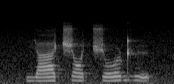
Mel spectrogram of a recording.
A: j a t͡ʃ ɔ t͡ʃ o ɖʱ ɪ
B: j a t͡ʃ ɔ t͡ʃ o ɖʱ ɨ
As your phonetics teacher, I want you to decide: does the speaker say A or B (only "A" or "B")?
B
